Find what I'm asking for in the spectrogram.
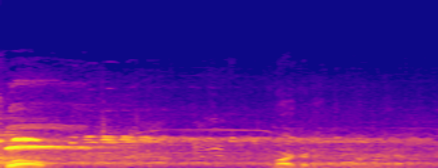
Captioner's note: whistles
